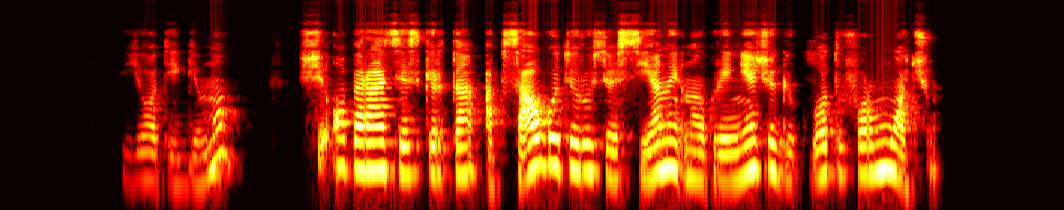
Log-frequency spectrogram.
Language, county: Lithuanian, Kaunas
